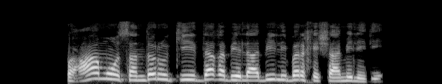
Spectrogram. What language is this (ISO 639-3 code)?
pus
